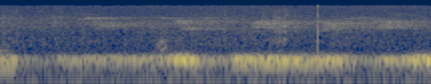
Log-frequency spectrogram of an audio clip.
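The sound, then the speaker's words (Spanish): A Eurasian woodcock's low, steady purring call runs in two long throbbing phrases separated by a short pause, with a single sharp click partway through the second phrase and no voices. “Ahí oímos ese ronroneo, es una becada.”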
